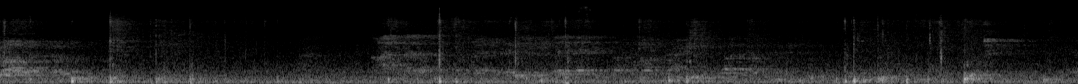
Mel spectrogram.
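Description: Bodies and bare feet thudding and slapping on foam grappling mats as jiu-jitsu partners grapple, scattered thuds with a quick cluster near the end, under indistinct voices in the hall.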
